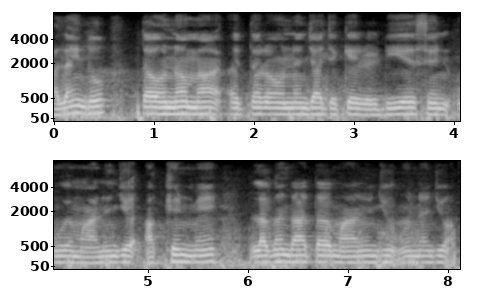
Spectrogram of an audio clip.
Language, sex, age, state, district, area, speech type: Sindhi, male, 18-30, Maharashtra, Thane, urban, spontaneous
